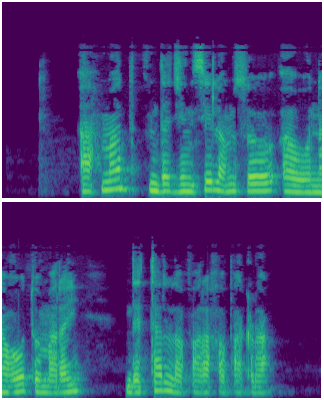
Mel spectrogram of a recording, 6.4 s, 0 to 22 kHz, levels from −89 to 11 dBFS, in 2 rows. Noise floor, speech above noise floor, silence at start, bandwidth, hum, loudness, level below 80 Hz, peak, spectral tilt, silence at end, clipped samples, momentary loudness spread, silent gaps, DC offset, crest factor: -43 dBFS; 31 dB; 0.75 s; 9.4 kHz; none; -13 LUFS; -50 dBFS; 0 dBFS; -5.5 dB/octave; 0.5 s; under 0.1%; 8 LU; none; under 0.1%; 14 dB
